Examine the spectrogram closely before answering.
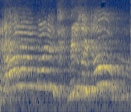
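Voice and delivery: mock the carefree freshmen, laughing; party freshmen.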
